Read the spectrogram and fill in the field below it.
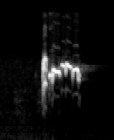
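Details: Sooty-headed bulbul singing in the morning, challenging a rival to a song duel; one short bright phrase under a second, an opening burst then several slurred whistled notes near the same pitch, clean quiet background.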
